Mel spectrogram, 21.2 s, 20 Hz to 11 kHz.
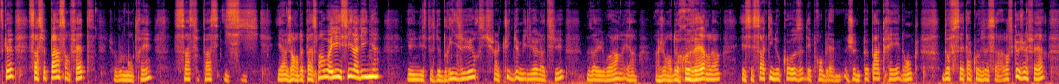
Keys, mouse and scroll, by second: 0.8-1.9 drag, 2.4-4.1 drag, 4.1-5.3 scroll up 3, 5.3 middle click, 5.3-5.7 scroll up 1, 6.1 click, 6.8-8.3 scroll up 1, 8.3 click, 9.7-10.8 middle drag, 10.5-20.5 drag.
